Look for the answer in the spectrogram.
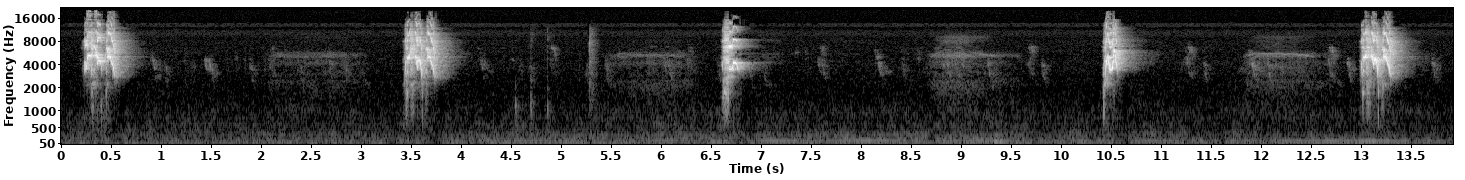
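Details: Rosy-faced lovebird kept as a pet, calling nonstop in frustration after more than a week without playtime; five piercing, harsh chirps spaced roughly every three seconds, with a faint low hum between them.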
